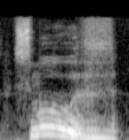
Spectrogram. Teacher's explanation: in smooth is voiced most foreign speakers say this word incorrectly they say smooth with an unvoiced th but it's voiced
